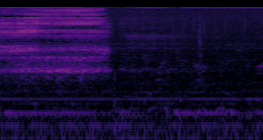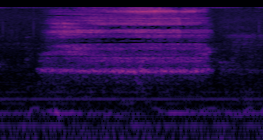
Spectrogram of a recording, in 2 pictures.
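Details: Snoring recorded while an earlier recording of the same person's snoring was played back, so two snoring tracks overlap: harsh, noisy breaths every couple of seconds over a steady background hum.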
